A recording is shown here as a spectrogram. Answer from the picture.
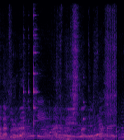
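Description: Metal spoons clinking and scraping against plates as food is served out, with a couple of sharp clinks, over people talking.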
